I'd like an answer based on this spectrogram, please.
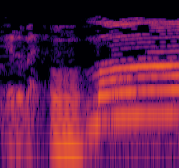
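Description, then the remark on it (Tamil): A man's voice imitates a buffalo and then a cow in turn, giving a deep, gruff moo and then a longer, steadier moo held to the end, loud with no other sounds. “சரி சரி, எரும் மாடு மாறியா பசு மாடு மாறியாங்க? நீங்க கத்துங்க, நாங்க புரிஞ்சுக்கிறோம்.”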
